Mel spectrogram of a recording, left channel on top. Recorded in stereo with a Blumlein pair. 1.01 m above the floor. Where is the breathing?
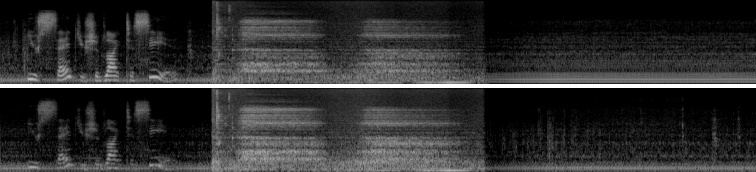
20° right, 0.6 m.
